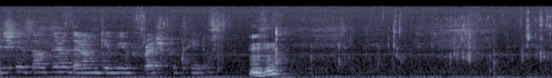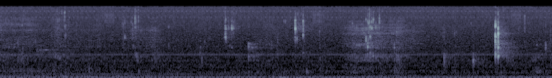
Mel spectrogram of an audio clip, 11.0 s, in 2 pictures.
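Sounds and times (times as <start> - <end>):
man chewing: 2.2 - 11.0.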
